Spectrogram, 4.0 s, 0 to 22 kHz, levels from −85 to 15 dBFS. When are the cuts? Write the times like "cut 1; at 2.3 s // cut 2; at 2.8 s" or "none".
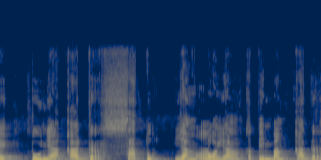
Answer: none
